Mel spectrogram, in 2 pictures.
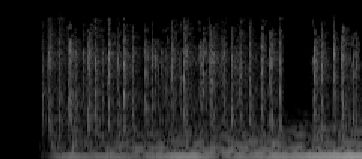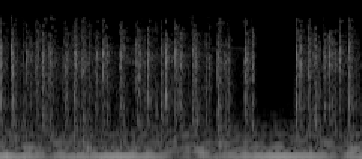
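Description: Rapid keyboard-typing sound effect, a dense run of clicks that starts just after a moment of silence and breaks off twice briefly, about two and a half seconds in and about five seconds in, with the clicks keeping pace with text typing out on screen. A low steady drone sounds underneath.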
